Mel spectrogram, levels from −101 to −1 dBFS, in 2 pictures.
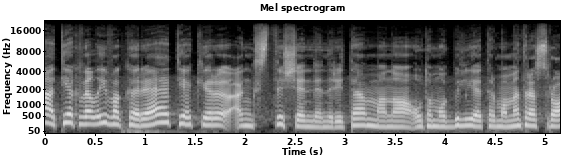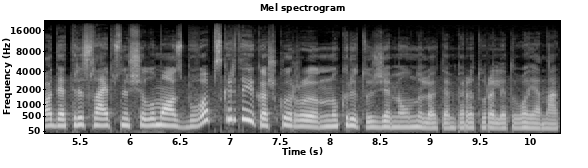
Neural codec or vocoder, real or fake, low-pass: none; real; 19.8 kHz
